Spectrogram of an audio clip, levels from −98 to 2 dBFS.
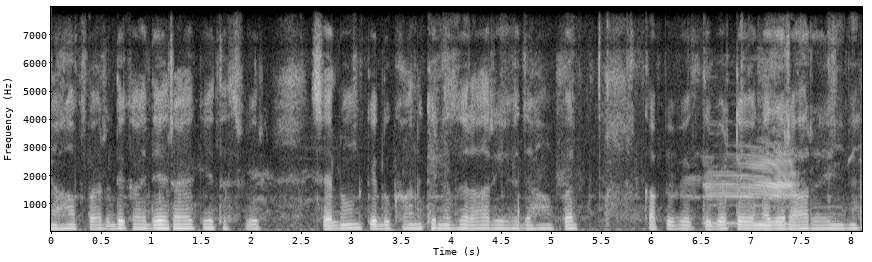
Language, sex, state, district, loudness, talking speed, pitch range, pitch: Marwari, male, Rajasthan, Nagaur, -18 LUFS, 200 wpm, 120-130 Hz, 125 Hz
